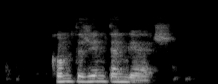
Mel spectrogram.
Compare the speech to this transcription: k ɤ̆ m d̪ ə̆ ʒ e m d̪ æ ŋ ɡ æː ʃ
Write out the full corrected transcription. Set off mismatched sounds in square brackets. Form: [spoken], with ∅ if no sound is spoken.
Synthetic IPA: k ɤ̆ m [t̪] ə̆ ʒ e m [t̪] æ ŋ ɡ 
